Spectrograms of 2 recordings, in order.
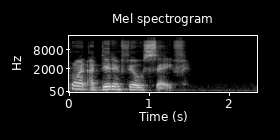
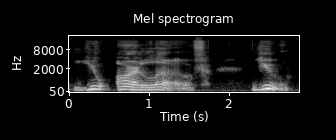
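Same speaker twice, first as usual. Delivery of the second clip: slow emphasis; much slower than usual. Real, not acted.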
